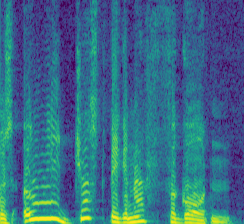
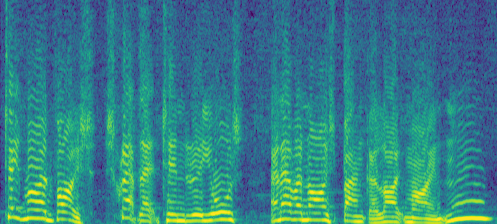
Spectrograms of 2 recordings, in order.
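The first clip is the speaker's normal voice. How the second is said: much higher, teasing little engine voice; cheeky Thomas; 12 semitones higher than usual. Acted. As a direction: needle him cheerfully with a chuckle. Thomas teases Gordon.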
